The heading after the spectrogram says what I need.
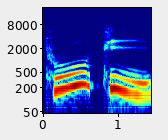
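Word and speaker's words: طوطی: فارسی میں پڑھیں گے تھوتی. کیا پڑھیں گے؟ تھوتی. اردو حساب سے پڑھے تو توتی بنے گا، توتی، لیکن فارسی تلفظ میں تھوتی.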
